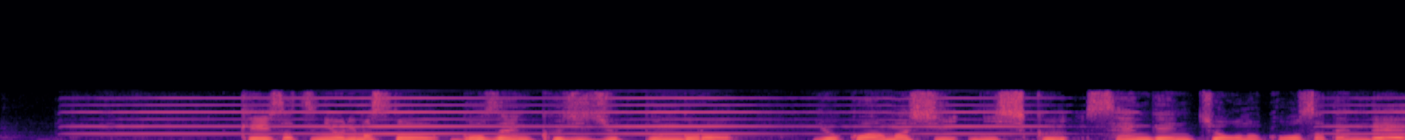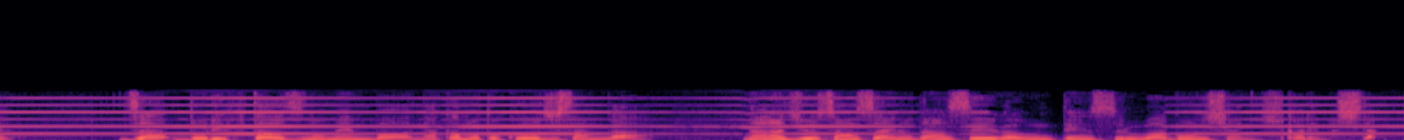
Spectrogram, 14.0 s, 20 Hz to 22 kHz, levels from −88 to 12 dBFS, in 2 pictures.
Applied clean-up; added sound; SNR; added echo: none; Bowed string instrument; 8 dB; none.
